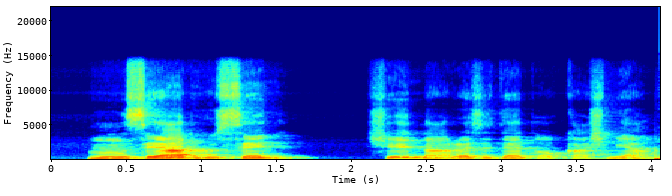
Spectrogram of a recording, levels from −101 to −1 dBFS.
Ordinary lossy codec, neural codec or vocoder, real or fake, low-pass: none; vocoder, 48 kHz, 128 mel bands, Vocos; fake; 14.4 kHz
